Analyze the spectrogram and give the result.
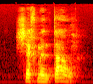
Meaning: segmental
- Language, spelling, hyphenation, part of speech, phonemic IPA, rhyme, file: Dutch, segmentaal, seg‧men‧taal, adjective, /ˌsɛx.mɛnˈtaːl/, -aːl, Nl-segmentaal.ogg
